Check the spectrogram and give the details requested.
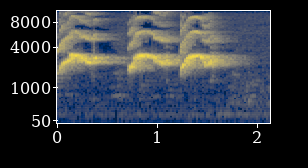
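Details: Cockatiel singing its morning song at home: three loud whistled phrases, each sliding slightly upward and holding steady with rich overtones, the last fading out; room otherwise quiet.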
